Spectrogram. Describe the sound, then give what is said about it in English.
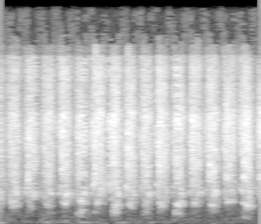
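Hands rubbing together briskly, many quick back-and-forth strokes forming an even, rapid swishing rhythm of soft, airy friction, with no talking. “So keep on rubbing your hands together.”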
